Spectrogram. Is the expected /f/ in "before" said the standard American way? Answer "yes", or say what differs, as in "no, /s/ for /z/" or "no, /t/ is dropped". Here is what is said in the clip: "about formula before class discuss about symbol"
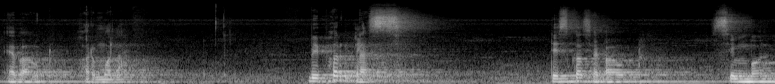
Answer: no, /p/ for /f/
